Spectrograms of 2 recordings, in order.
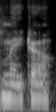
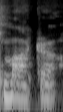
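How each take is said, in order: First: Mako said MAY-ko; childhood pronunciation. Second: Mako said MAH-ko; preferred pronunciation. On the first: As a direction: say Mako with a long "ay" first. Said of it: "I just assumed it was Mako". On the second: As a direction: give Mako an open "ah", Japanese style. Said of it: "I actually believe it's Mako". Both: Shown as a demonstration.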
